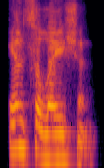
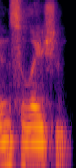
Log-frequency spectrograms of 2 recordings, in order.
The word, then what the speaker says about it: insolation: So it's like insulation, except with an O instead of a U. So it's a technical term, insulation, but that's the sunlight energy that we get. We call it insulation.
